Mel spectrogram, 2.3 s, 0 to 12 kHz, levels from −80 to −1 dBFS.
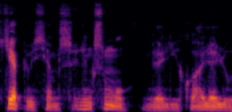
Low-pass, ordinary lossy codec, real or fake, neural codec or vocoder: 10.8 kHz; Opus, 64 kbps; real; none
